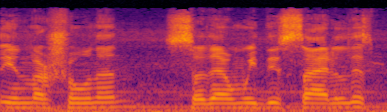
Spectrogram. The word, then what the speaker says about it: INVSN: INSVN is pronounced INSVN, but it's spelled I-N-V-S-N for our listeners. Why'd you guys decide to leave out some vowels? – Well, we're a Swedish band, and we used to be called INSVN, which is a Swedish name, and it's spelled a bit, it's spelled like invasion with the E-N at the end.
